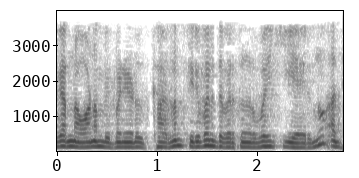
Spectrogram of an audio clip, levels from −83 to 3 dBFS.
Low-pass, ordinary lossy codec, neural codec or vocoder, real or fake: 3.6 kHz; AAC, 16 kbps; none; real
